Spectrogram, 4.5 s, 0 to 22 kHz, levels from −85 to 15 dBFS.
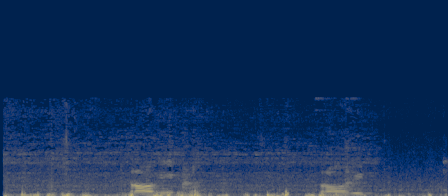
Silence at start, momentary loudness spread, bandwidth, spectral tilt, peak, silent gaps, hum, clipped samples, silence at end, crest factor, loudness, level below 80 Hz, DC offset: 0.05 s; 15 LU; 11 kHz; -9 dB/octave; -4 dBFS; none; none; under 0.1%; 0 s; 20 dB; -24 LUFS; -32 dBFS; under 0.1%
